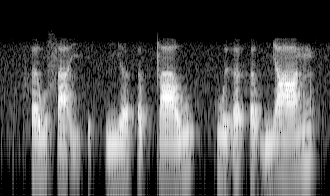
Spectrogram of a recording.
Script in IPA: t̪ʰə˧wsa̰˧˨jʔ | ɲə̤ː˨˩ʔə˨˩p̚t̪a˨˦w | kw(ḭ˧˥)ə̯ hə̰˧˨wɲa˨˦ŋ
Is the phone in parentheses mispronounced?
yes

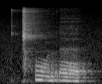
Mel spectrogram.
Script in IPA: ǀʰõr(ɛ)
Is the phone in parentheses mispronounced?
no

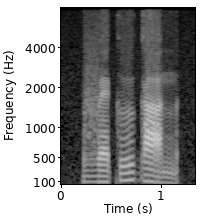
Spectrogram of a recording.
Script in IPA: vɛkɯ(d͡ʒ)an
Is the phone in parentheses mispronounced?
yes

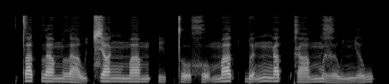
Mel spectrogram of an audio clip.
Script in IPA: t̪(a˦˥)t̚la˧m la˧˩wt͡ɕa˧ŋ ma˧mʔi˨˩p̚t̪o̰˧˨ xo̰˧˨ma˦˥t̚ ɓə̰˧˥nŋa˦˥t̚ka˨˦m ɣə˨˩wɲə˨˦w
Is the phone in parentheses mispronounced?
no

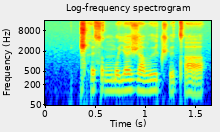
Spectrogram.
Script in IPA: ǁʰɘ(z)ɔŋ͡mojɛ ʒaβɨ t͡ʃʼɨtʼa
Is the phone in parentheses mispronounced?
yes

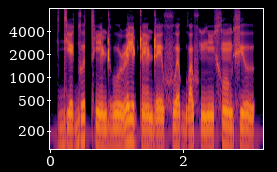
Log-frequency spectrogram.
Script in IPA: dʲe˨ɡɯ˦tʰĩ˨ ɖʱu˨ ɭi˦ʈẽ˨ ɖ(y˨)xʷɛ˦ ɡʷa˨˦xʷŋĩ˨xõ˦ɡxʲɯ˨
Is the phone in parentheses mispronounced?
yes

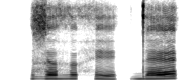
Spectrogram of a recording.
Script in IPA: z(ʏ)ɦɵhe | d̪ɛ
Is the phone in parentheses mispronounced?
yes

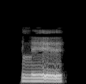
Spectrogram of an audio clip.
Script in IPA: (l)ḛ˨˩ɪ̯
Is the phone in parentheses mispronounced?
no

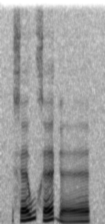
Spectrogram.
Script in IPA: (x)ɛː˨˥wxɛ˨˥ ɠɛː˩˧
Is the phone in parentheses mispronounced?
no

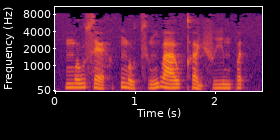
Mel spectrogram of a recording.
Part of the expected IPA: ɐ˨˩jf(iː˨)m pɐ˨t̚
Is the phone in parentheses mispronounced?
no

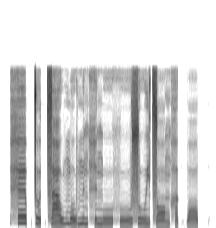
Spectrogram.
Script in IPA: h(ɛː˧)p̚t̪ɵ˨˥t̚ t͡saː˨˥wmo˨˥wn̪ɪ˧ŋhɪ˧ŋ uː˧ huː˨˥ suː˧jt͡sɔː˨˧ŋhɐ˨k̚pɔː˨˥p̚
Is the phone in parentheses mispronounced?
yes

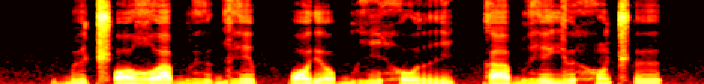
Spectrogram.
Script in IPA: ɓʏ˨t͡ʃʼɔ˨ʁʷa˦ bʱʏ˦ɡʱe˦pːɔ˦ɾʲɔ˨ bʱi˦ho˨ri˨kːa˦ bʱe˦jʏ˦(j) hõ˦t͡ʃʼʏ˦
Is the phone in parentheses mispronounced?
yes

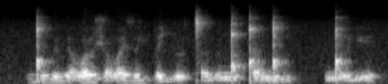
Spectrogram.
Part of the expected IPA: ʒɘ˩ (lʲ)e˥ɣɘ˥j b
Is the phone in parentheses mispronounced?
yes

